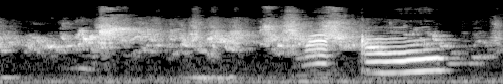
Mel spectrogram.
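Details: Female pet parrot at play with her best friend, giving bright, continuous chirpy chatter that ends in a clear, voiced, speech-like tone, slightly curving upward.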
